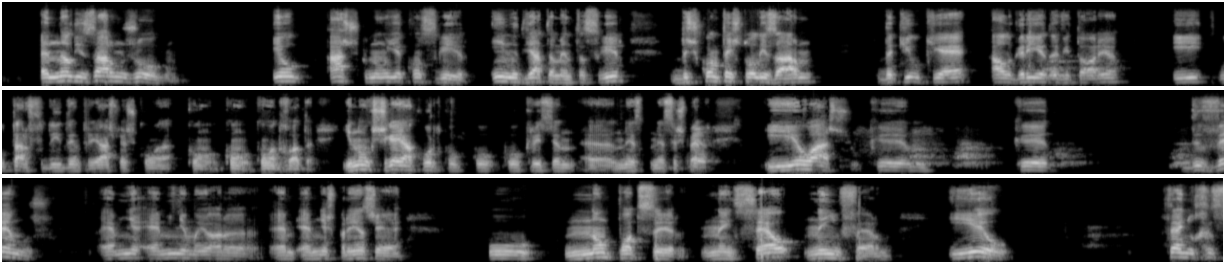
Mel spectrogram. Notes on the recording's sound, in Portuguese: Esta conversa foi gravada online. Ainda que o meu som não esteja perfeito.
